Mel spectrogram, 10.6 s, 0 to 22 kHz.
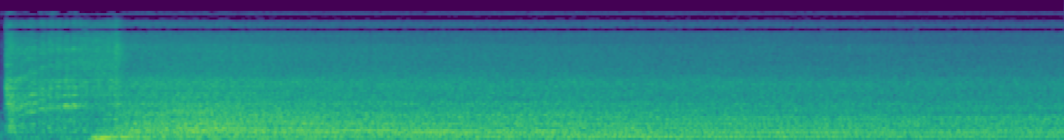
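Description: Mercedes-Benz 420SEL's 4.2-litre V8 starting from cold: a short crank that catches about a second in, then a steady fast cold idle that slowly eases down.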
